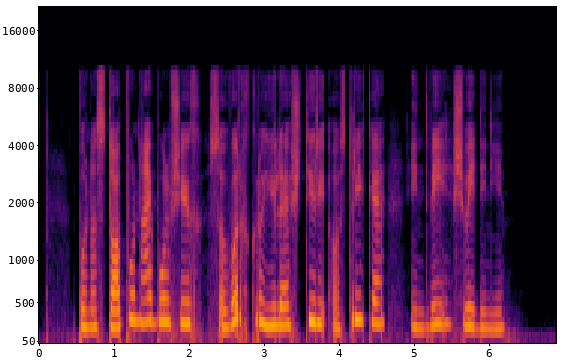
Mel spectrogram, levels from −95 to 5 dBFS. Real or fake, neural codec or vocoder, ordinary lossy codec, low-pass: fake; vocoder, 22.05 kHz, 80 mel bands, WaveNeXt; none; 9.9 kHz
